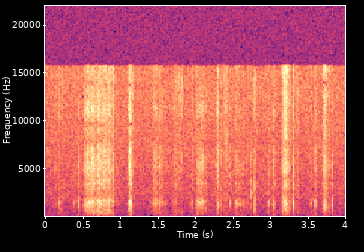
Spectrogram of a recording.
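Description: A blue plastic pen tip is drawn across a sheet of grid practice paper while writing, producing quiet, dry scratching strokes. A longer continuous scrape is followed by a series of short, bright ticks and scratches as the pen moves and lifts.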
